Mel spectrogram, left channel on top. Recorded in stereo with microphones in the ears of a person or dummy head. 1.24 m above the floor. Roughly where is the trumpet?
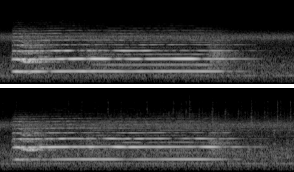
Centre.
